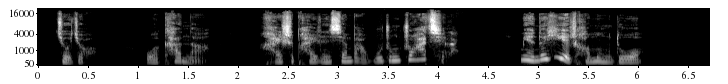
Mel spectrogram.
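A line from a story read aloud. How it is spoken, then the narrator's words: Quiet, hushed. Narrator (Chinese): 门霸小声道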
